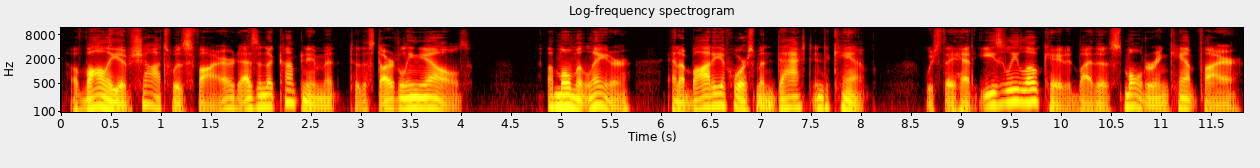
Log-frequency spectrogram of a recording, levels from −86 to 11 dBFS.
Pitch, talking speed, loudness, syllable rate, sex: 100 Hz, 170 wpm, -20 LUFS, 5.3 syllables/s, male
